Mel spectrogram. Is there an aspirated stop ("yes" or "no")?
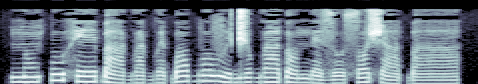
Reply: no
